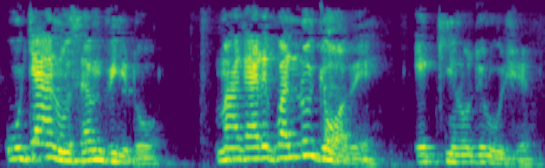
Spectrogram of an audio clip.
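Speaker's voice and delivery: slow declaimed poem in Sicilian; sicilian accent. Acted. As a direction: recite the verses slowly in Sicilian. Recites his Sicilian poem.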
